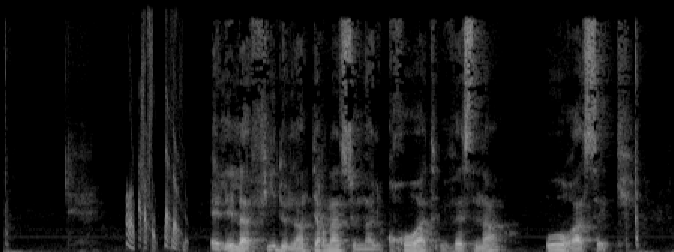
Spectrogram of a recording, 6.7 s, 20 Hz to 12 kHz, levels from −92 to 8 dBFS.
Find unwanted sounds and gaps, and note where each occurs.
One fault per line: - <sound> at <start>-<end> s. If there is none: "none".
- chirp at 1.3-1.9 s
